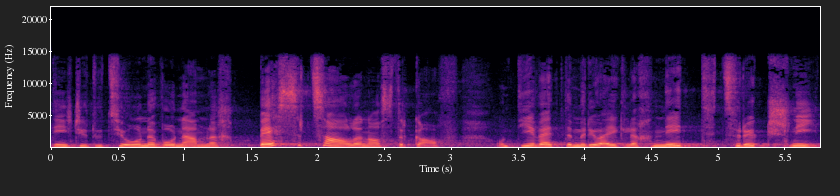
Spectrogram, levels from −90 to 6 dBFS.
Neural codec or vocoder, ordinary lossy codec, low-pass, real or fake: none; none; 14.4 kHz; real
